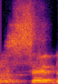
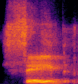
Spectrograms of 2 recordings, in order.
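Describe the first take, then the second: First: Said as "sed"; "said" with a plain E and no glide; option two, short E. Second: Said as "sayd", drawn into a glide; "Said" rhyming with "made"; option one, sounded I. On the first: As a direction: say "said" to rhyme with "bed". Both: Shown as a demonstration. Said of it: "Number one atau number two".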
